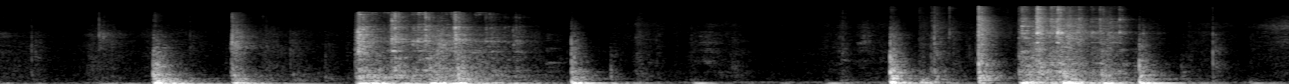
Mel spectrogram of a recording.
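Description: Repeated thumps and rattling bangs of an over-the-door mini basketball hoop shaking the wooden door as a small ball is dunked through it, mixed with jump landings on carpet. The bangs come in two clusters, with quieter single knocks between.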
